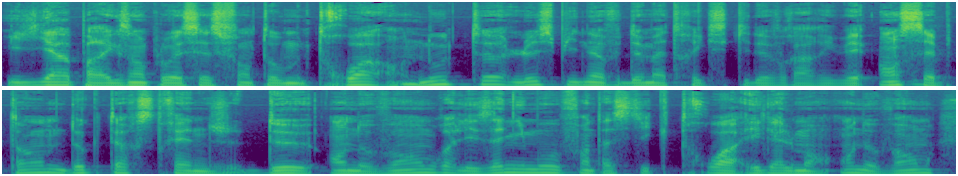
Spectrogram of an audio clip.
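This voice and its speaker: A man's voice: mid-range voice, fairly even intonation, normal speed, hardly any pauses, a little mellow, no room sound. A man runs through upcoming releases as a radio film columnist, chatty and eager, with the odd restart. His voice sits mid-range and the studio sound is dry and close, with no room around it. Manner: enthusiastic, chatty, with fillers and restarts. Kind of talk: presenting a film preview.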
